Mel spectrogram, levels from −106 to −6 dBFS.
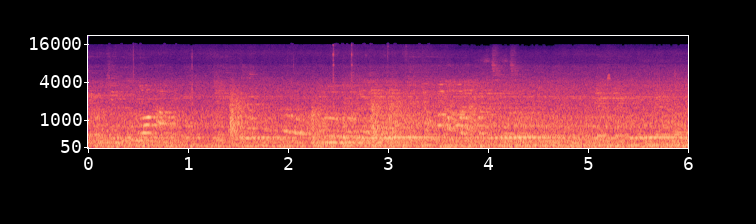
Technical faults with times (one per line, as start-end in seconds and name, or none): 2.54-6.00 doubled audio track
5.17-5.21 DAB burbling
